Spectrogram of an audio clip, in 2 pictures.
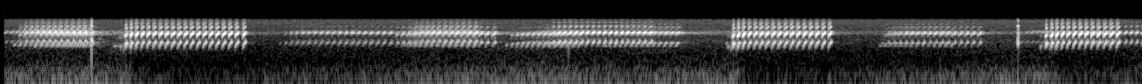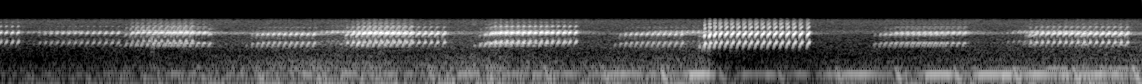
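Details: Gray treefrog calling at night from the ground at a pond edge on a warm, humid night, camouflaged against the soil. Loud, buzzy, pulsed trills of about one second, repeated with short pauses and some overlapping callers.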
